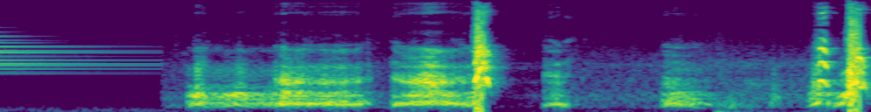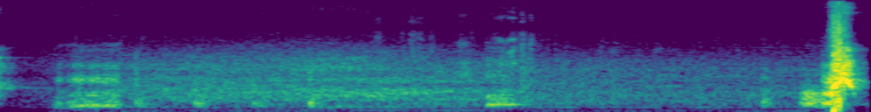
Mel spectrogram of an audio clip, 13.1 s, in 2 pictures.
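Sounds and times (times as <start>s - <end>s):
dog growling: 1.5s - 4.4s, 5.0s - 5.5s, 7.0s - 7.6s
dog barking: 3.2s - 3.9s, 6.1s - 6.8s, 12.7s - 13.0s.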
